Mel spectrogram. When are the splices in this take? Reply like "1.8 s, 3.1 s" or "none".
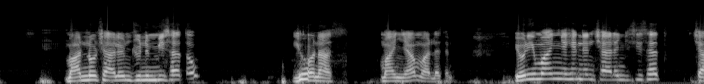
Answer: none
